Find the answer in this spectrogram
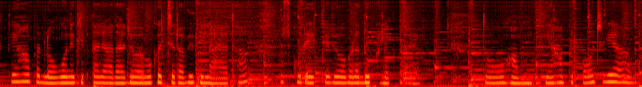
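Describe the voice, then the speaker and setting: A woman's voice: on the high side, level tone, brisk, over music. A young woman narrating her day out with a friend in a rambling, chatty vlog voice-over, full of fillers. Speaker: vlogger.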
